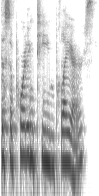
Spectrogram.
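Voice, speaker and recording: A woman hosting a podcast conversation with lively enthusiasm, often rising with delight as she affirms her guest. Her voice sits at a middle pitch and unfolds in an open, conversational way. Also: slow. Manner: warm, enthusiastic, animated interviewer. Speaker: podcast host.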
